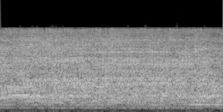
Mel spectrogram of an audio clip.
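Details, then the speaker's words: Scroll saw cutting a curve in wood, starting with a slight delay after the switch is turned on: steady, even buzzing drone, constant with no knocks or surges; normal running. "there is a slight delay when you turn the switch on before it'll start"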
